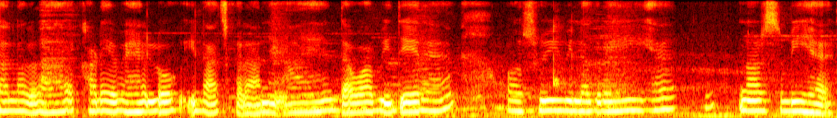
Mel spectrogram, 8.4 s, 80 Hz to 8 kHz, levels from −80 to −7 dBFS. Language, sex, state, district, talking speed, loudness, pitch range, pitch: Hindi, female, Bihar, Muzaffarpur, 155 wpm, -14 LUFS, 185-210 Hz, 200 Hz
